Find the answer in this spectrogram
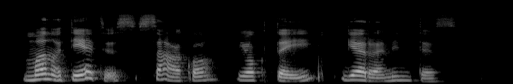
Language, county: Lithuanian, Vilnius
